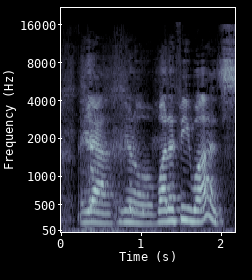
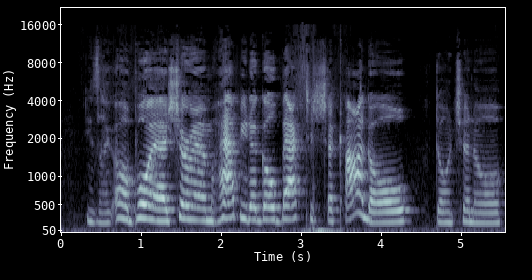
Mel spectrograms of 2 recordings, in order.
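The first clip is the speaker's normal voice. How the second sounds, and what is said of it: Put-on Minnesota accent. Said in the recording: “He doesn't have one of those accents. ... He's from Minnesota, huh? ... that accent”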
